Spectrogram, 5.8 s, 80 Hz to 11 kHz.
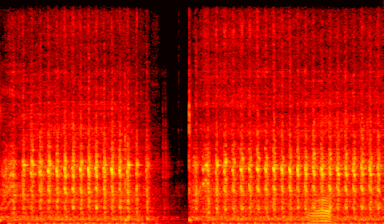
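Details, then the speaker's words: Honda CA78 305 Dream, unridden since 2010 (14 years), choke on, fuel on, key on, throttle stuck: steady starter chug about three beats a second with a pause and no firing. Spark confirmed, no fuel. "throttle stuck going need to clean the carburetor"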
